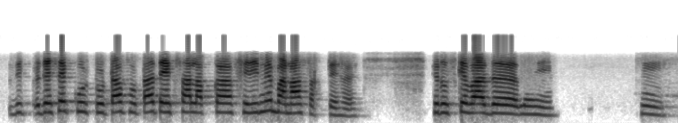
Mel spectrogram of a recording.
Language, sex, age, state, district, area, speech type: Hindi, female, 30-45, Uttar Pradesh, Bhadohi, rural, conversation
